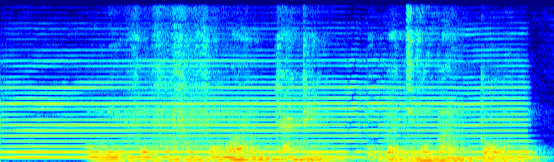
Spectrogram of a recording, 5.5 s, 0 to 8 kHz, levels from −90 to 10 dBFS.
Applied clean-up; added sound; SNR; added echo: none; Bowed string instrument; 3 dB; reverberation time 1.0 s.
